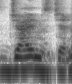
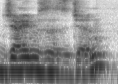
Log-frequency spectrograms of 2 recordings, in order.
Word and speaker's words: James Gin: with James Jin and it's James Jin it's not James's Jin no apostrophe um like it's like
